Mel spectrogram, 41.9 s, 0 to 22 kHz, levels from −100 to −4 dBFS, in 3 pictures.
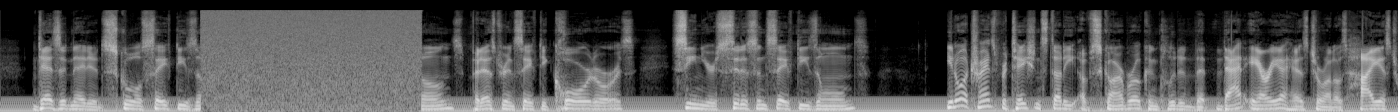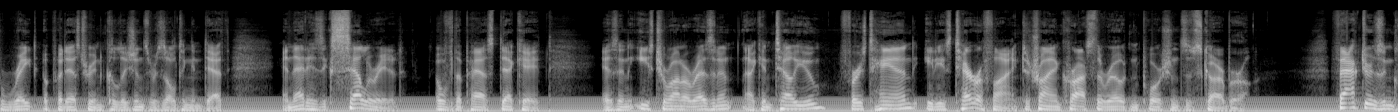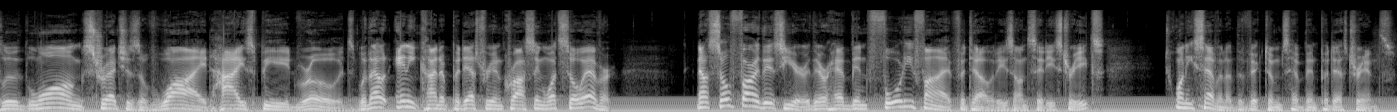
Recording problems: electrical hum; noticeable; throughout; 50 Hz, 20 dB below the speech
audio cutting out; at 2 s for 2 s

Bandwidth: 14.5 kHz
